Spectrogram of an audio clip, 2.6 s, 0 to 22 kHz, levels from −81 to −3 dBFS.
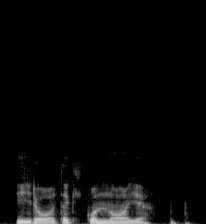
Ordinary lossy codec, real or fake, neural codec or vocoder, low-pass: MP3, 96 kbps; fake; codec, 16 kHz, 4.8 kbps, FACodec; 7.2 kHz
